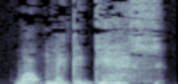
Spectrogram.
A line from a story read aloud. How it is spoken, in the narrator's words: Eddie exclaimed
